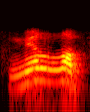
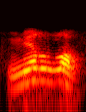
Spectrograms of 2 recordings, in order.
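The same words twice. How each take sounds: First: The n merges fully into a doubled r. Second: The same.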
